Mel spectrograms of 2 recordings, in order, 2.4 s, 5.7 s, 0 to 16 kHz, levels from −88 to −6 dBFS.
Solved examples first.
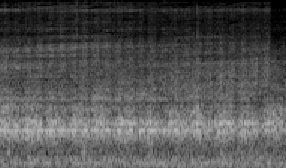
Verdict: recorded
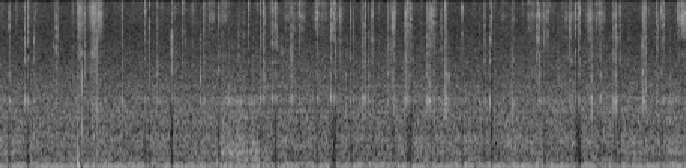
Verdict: recorded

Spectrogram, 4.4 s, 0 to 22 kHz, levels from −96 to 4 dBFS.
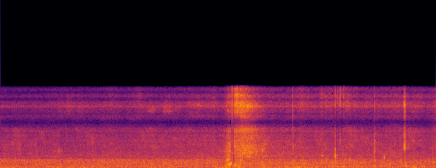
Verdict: remade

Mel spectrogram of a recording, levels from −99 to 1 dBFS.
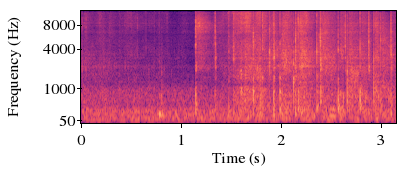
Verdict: remade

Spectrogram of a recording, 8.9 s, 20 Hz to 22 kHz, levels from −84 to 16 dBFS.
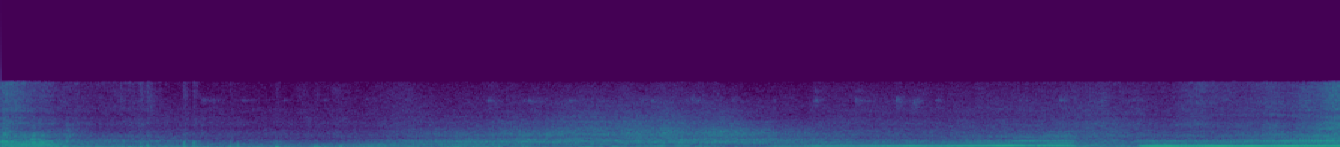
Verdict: recorded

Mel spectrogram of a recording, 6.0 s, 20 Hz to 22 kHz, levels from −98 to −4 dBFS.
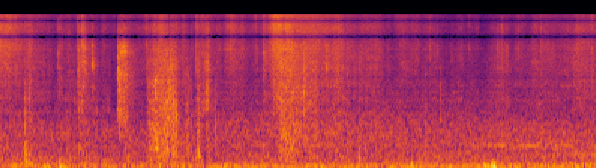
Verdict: remade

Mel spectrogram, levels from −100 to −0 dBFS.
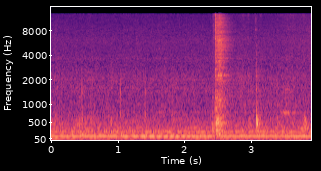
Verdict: recorded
